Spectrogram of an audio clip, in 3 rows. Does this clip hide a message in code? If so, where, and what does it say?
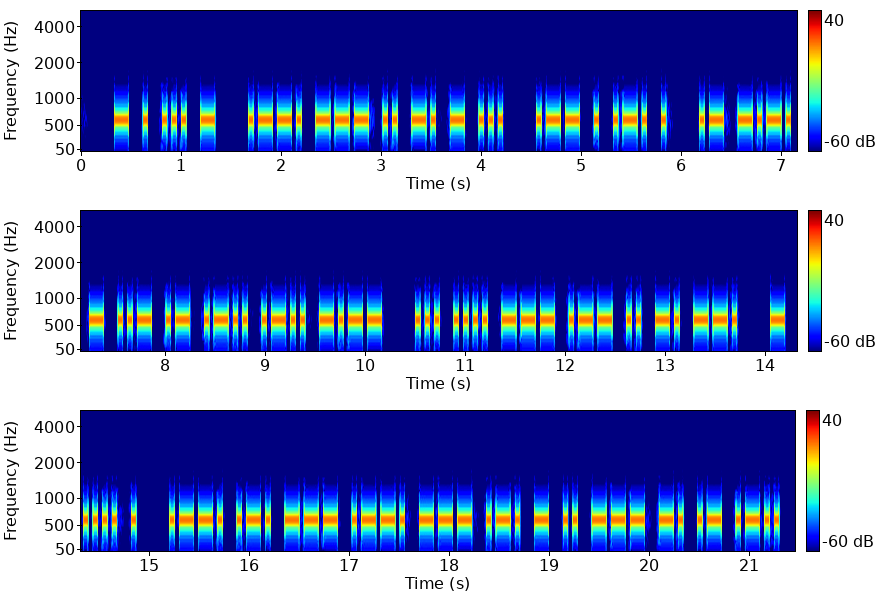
Yes: Morse code from 0.3 to 21.3 s, heard as a keyed tone, about 25 wpm, 600 Hz. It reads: TEST POINTS WERE ACTUALLY SHOWING THE PROPORTIONAL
